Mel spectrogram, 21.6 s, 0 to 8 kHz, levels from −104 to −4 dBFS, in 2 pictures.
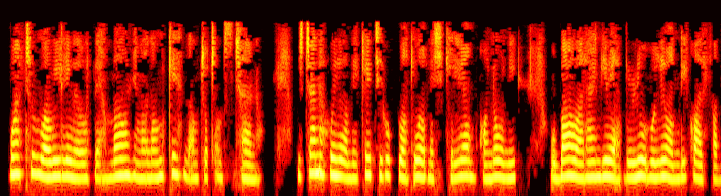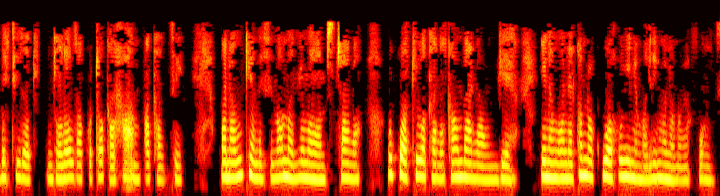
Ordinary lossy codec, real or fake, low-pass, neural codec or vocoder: MP3, 24 kbps; fake; 7.2 kHz; codec, 16 kHz, 1 kbps, FreqCodec, larger model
